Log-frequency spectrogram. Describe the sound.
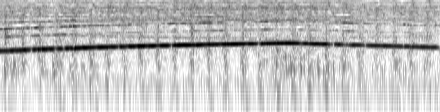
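A police car siren wails during a traffic stop, a single loud tone sweeping upward and then easing slightly down, over a steady low engine rumble.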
